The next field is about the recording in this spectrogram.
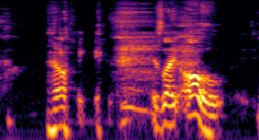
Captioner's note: chuckling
